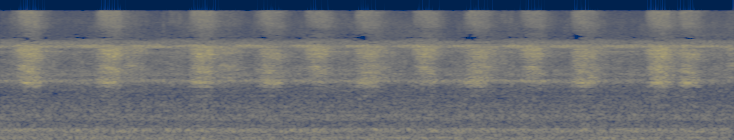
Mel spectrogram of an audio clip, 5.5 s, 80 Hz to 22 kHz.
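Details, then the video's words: Crickets chirping in the woods at night, recorded September 2, 2023 on a phone with a stereo microphone: overlapping high, pulsed chirps repeating about twice a second over a steady shrill hum and low background rumble. "Crickets in the woods at night"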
